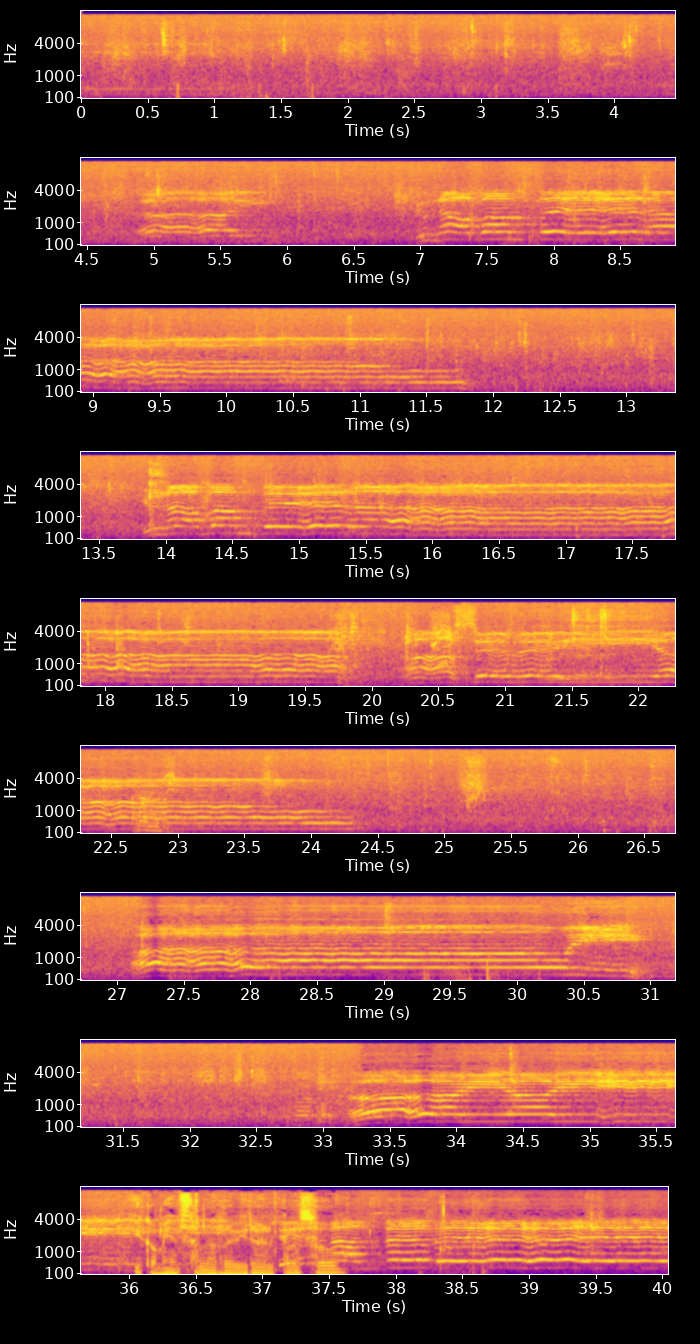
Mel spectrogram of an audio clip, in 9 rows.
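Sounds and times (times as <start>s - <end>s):
constant hiss of street ambience: 0.0s - 40.0s
lone voice singing a saeta live in the street: 4.9s - 6.1s, 6.9s - 11.9s, 13.8s - 24.4s, 27.1s - 31.2s, 33.2s - 40.0s
speech: 36.5s - 37.8s.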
